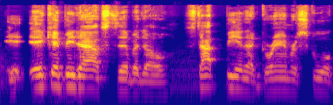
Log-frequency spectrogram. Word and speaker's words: Thibodeau: That it could be down to Thibodeau. Stop being a grammar school correct teacher. What? It's Thibodeau. We speak English here. We don't pronounce it like the French.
